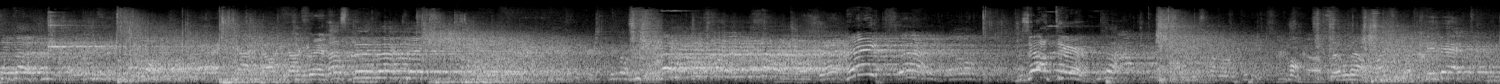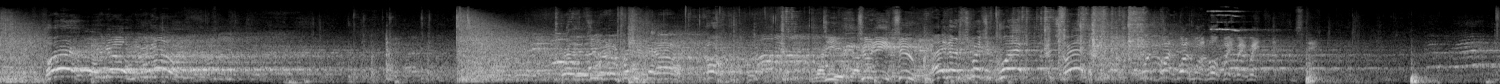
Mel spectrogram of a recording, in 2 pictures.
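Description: Broomball game in an indoor ice rink: players and bench voices shouting over one another, with frequent sharp knocks and slams from brooms and the ball striking the ice and boards, echoing in the arena.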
